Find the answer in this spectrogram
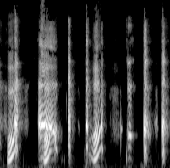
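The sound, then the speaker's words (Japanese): A rapid string of harsh coughs after choking, coming in many uneven bursts, some of them voiced and rasping, with short gaps between the spasms. “むせてむせて、あ、咳してんの”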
